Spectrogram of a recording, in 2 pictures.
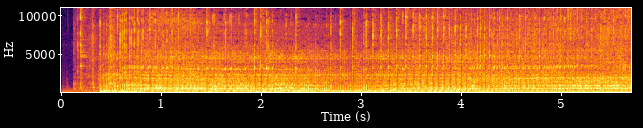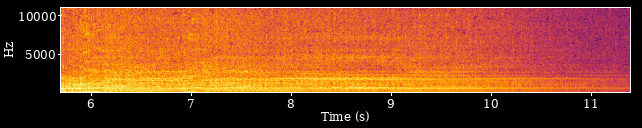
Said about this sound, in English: Vanessa got back on her motorcycle and drove off, not daring to look back.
